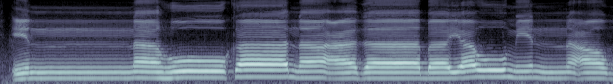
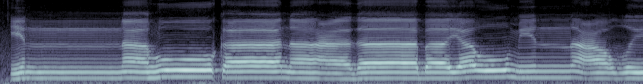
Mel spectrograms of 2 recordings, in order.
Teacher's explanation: Nun ya, ada tambahan gunnahnya dengung.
